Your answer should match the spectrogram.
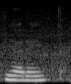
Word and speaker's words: Jettie: But J's in Dutch are often pronounced like Y's. – Yeah. – Yeti.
